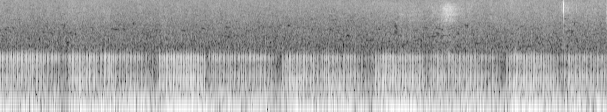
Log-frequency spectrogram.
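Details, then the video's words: Deep, even purr of a baby kitten, pulsing in short breath cycles under a second long, with a quiet click near the end. "Baby Kitten Purring"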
